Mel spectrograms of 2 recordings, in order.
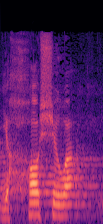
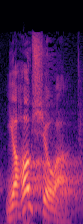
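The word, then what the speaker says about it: יהושע: In Hebrew, how he would have actually been called, Yehoshua. That's Joshua. Notice how verse 21 concludes, for it is he who will save his people from their sins. Yehoshua, Joshua, Jesus literally means the Lord saves.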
